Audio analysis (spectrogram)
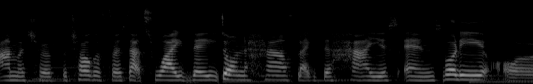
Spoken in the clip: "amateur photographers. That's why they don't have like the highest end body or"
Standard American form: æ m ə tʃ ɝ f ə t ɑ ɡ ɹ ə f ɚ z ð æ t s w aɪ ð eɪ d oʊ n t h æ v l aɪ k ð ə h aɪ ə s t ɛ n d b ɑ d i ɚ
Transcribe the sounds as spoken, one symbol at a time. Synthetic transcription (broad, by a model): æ m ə tʃ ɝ f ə t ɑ ɡ ɹ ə f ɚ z ð æ t s w aɪ ð eɪ d oʊ n t h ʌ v l aɪ k ð ə h aɪ ə s t ɛ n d b ɑ d i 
